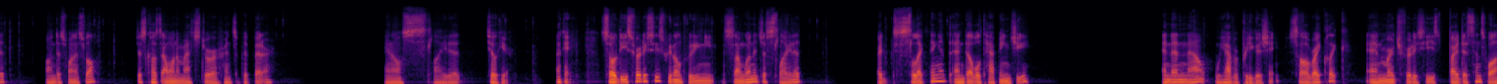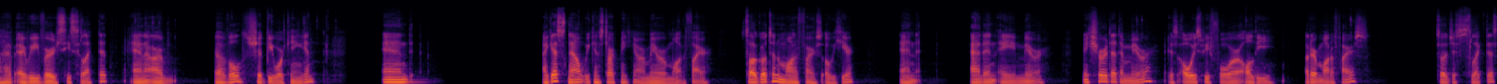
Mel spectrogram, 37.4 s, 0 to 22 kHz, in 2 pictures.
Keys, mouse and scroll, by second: 0.0-1.4 typing, 4.0 a, 4.2 a, 4.3 c, 4.8 g, 6.5 shift+middle click, 6.8-10.9 typing, 12.4 z, 12.9 middle click, 14.0 1, 14.4 a, 14.7 middle click, 15.7-19.7 right drag, 20.3 Tab, 20.5 a, 20.7 a, 20.8-22.1 middle drag, 22.3 a, 22.5 a, 22.6 shift+middle click, 22.8 middle click, 23.6 middle click, 24.2-25.4 middle drag, 25.4 Tab, 25.7 middle click, 26.0 1, 30.8-32.9 drag, 34.2-35.6 drag, 37.0-37.4 drag.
